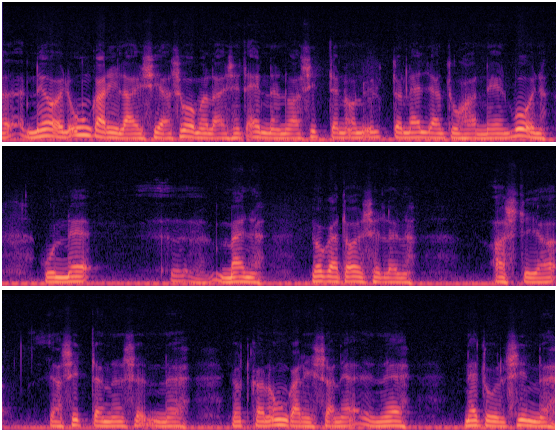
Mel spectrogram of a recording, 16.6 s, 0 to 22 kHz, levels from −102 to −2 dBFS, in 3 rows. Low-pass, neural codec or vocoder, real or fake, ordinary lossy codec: 19.8 kHz; none; real; none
